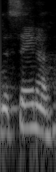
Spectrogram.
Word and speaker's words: DeSena: Moving things along here, I asked Representative Jim DeSena how to pronounce his name. He said, just think insane for running for public office. That's how you remember it.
